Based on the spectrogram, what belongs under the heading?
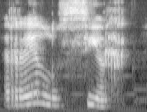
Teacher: E temos aí como particularidades de pronúncia os dois R's vibratos no começo e no final da palavra e a letra C, que podemos falar com som de S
